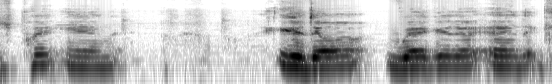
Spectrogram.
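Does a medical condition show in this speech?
Yes: cerebral palsy; affects whole body.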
